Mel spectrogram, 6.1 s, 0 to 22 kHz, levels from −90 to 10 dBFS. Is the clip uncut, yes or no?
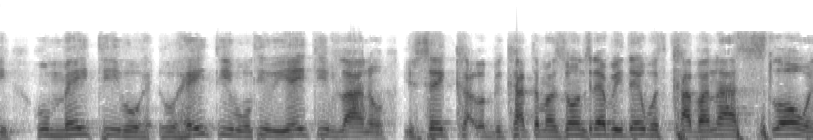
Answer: no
